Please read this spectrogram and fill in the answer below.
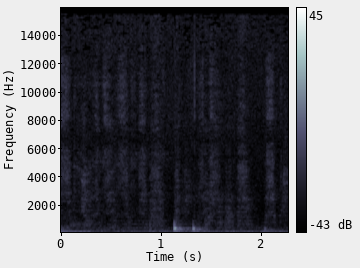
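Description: Whiteboard marker writing on a whiteboard: faint scratchy strokes, with two brief soft knocks a little past the middle.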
